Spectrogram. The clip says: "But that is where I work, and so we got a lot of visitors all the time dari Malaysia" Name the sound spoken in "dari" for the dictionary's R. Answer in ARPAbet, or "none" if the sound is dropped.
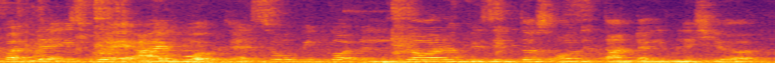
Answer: none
